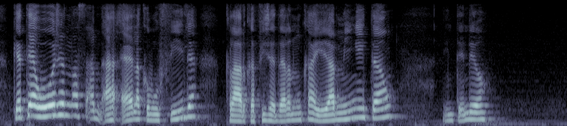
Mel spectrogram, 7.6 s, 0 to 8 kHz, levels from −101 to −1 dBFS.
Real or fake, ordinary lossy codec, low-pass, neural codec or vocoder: real; none; 7.2 kHz; none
